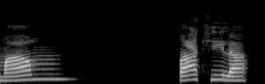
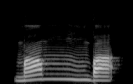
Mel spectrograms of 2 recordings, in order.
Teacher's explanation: নুন সাকিনের পরে যদি বা আসবে, তখন কি হবে? এই এই নুনটার পড়া হবে না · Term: ইকলাব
